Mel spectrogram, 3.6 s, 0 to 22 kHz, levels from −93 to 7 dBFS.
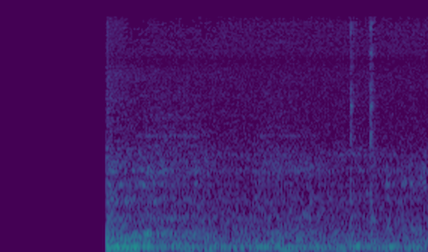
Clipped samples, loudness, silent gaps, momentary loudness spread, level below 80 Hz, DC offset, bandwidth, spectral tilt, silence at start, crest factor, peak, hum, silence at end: under 0.1%; -57 LUFS; none; 7 LU; -64 dBFS; under 0.1%; 16.5 kHz; -5 dB/octave; 0.9 s; 18 dB; -38 dBFS; none; 0 s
